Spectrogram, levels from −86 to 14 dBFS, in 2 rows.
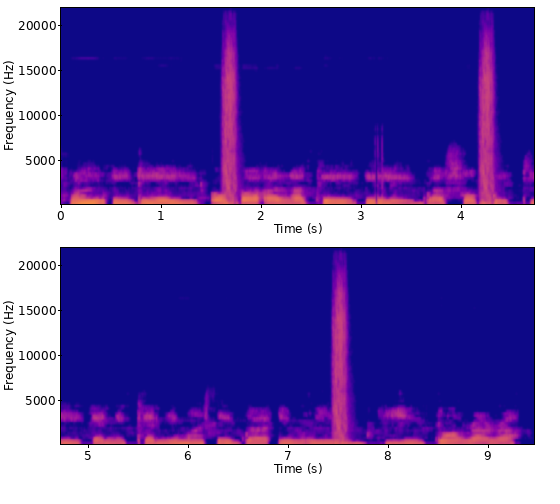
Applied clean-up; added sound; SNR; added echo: none; Tearing; 10 dB; none.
